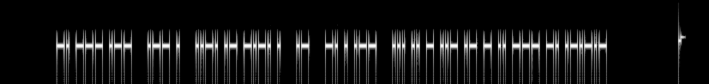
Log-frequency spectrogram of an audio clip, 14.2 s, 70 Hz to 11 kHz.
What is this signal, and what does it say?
Morse code, heard as a keyed tone, about 25 wpm, 700 Hz. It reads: NOW WE FACE A NEW SITUATION.
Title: Sentences from Top 1200 Words 25wpm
